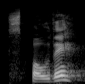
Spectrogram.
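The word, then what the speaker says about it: σπουδή: Y esta palabra de nuestro texto base se tradujo del griego spoudé, con acento en la E, y significa velocidad, significa rapidez, significa fervor, anhelo, prisa, prontamente, con solicitud.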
